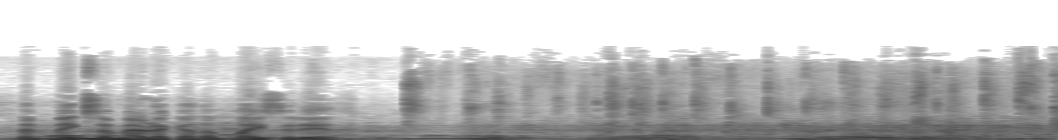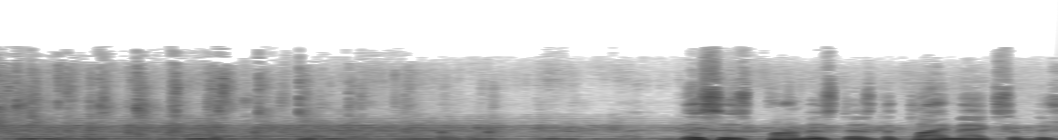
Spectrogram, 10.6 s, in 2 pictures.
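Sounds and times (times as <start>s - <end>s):
speech: 0.1s - 2.1s, 8.7s - 10.5s
happy laughing crowd along a parade route: 2.1s - 9.3s.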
